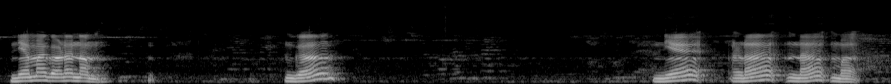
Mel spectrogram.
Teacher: नासिका और गला कंठ दोनों से संयुक्त रूप से बोले जाते हैं, नासिक्य वर्ण कहते हैं इन्हें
